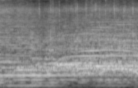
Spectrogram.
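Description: Live rock band's electric guitars holding a sustained chord through their amplifiers, with long ringing feedback tones and no drumbeat: the closing chord of the song ringing out.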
